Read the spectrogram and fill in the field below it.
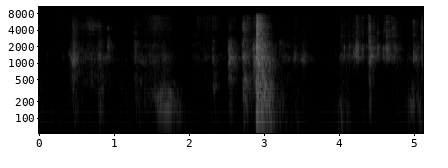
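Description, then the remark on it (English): A door swings and shuts with one firm thud midway through, surrounded by shuffling movement and light handling noises before and after. “I have to shut the door.”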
